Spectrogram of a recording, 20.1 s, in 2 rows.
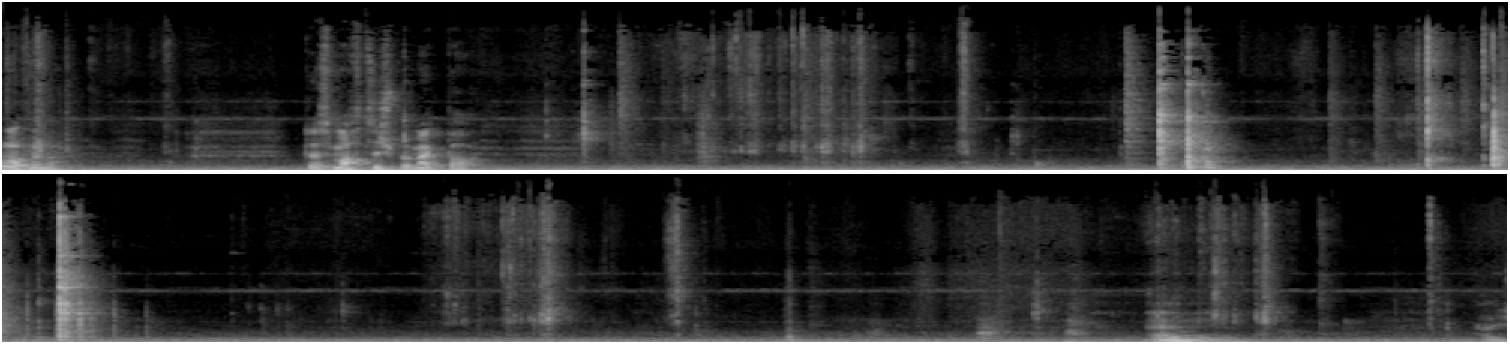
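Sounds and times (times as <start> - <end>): garlic skin crackling and tearing: 4.6 - 6.6, 13.0 - 14.7.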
